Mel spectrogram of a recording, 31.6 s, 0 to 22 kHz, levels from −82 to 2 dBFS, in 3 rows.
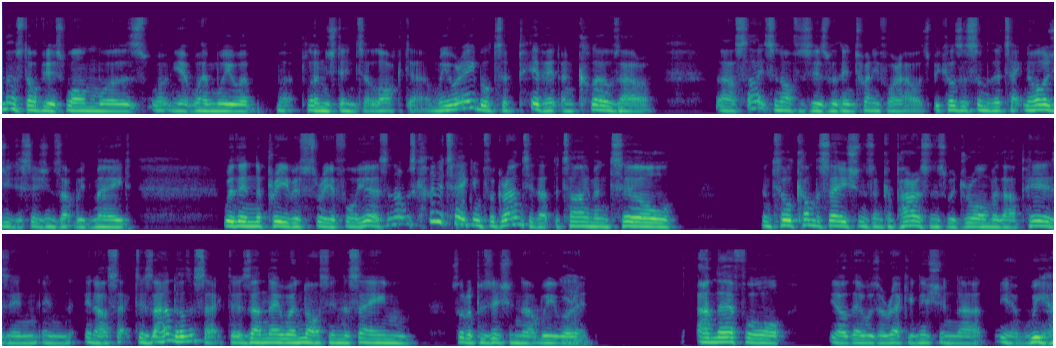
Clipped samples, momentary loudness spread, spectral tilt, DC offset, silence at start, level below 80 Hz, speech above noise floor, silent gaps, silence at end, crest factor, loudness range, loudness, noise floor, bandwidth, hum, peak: under 0.1%; 10 LU; -7 dB/octave; under 0.1%; 0 s; -68 dBFS; 63 dB; none; 0 s; 16 dB; 4 LU; -26 LUFS; -89 dBFS; 12.5 kHz; none; -10 dBFS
